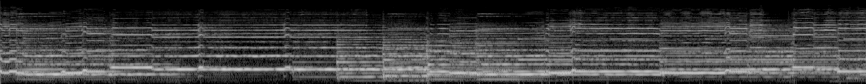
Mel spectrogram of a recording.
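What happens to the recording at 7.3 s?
At 7.3 s the audio is caught in the gain pumping that runs through the whole clip. The level swings by around 10 dB. The likely cause is gain set far too high, with a fast limiter or compressor clamping down on every peak. On a waveform the envelope looks squashed and flat-topped.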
